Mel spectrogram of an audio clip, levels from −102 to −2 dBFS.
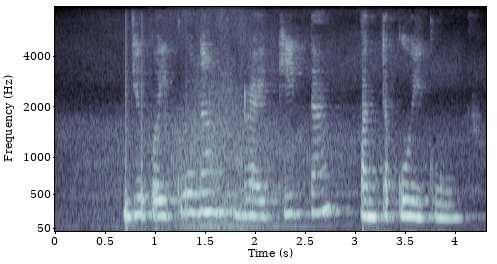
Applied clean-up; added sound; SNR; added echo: none; Car passing by; 16 dB; reverberation time 0.6 s.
